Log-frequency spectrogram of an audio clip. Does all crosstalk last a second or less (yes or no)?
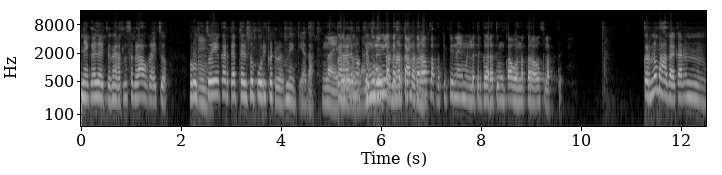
no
